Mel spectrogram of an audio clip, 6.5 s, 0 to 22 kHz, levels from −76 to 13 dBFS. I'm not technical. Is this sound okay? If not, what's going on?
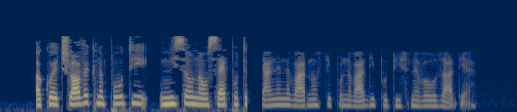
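No. From the start the speech sounds plainly watery and dull, with nothing above about 6.5 kHz, so s sounds lose their crispness. That is likely MP3 compression squeezed too hard, which throws away treble and fine detail to save space.

At 3.09 s the sound drops out for about 0.2 s, then returns noticeably quieter and more muffled, with nothing above about 3.8 kHz and a faint new background noise. The recording likely switched its input to a poorer device, such as a headset microphone.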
